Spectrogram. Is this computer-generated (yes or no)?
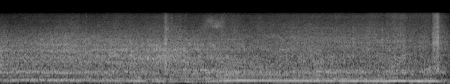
yes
